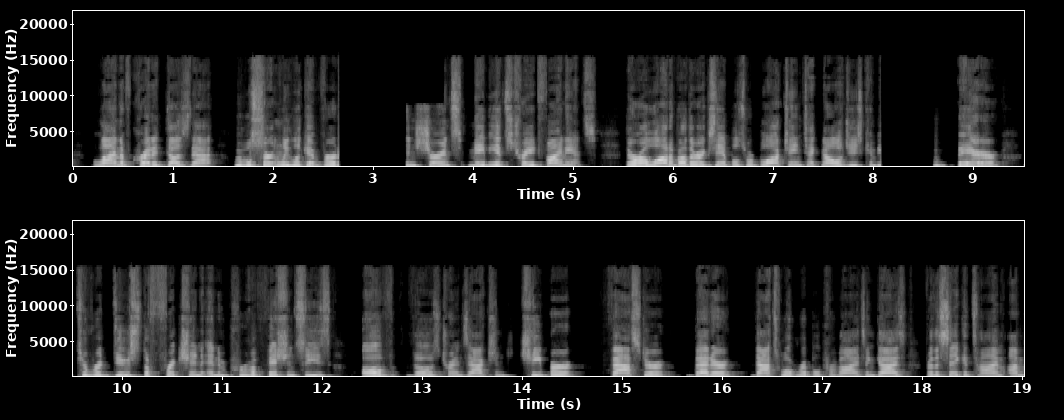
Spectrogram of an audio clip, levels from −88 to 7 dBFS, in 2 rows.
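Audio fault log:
2.65–3.34 s and 8.07–8.63 s, stream reconnect. Sound cuts off after "will certainly look at" and "where blockchain technologies can". Silence lasts 0.64 s, then 0.51 s. The connection dropped and a fresh decoder restarted mid-stream. Each time the audio resumes roughly 0.7 s further on, at "insurance maybe it's trade" and "bear to reduce the".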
